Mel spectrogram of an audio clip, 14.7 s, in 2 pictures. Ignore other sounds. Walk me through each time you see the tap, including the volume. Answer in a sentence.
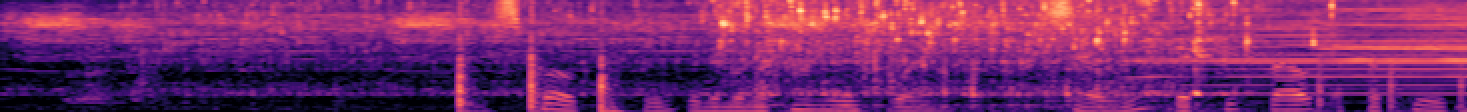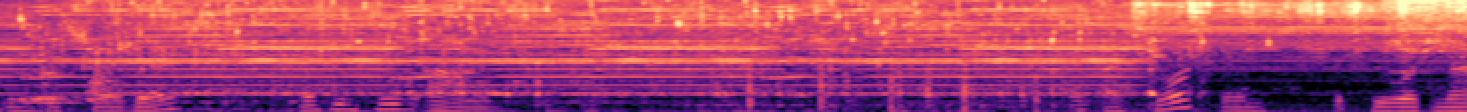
The tap can be heard from 0.1 to 14.6 s, getting louder.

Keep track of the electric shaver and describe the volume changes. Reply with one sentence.
The volume of the electric shaver goes up.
